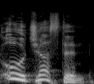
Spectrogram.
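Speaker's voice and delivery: put-on high, lightly accented welcoming mother; a hint of an African mother's warm invitation; African mom accent. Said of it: "she's like".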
